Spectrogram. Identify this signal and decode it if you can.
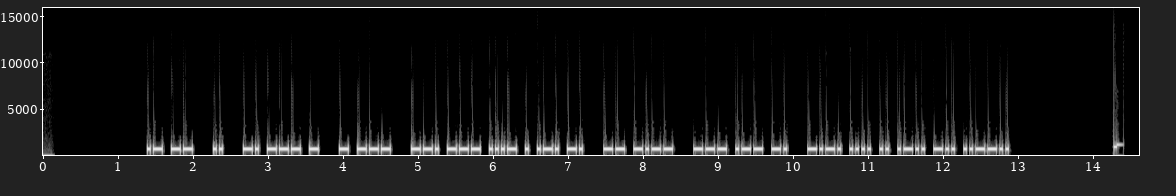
Morse code, heard as a keyed tone, about 30 wpm, 700 Hz. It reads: AM I NOT TO GOVERN MY OWN CHILD?
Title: Sentences from Top 1000 Words - Review Part 2 - 30wpm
